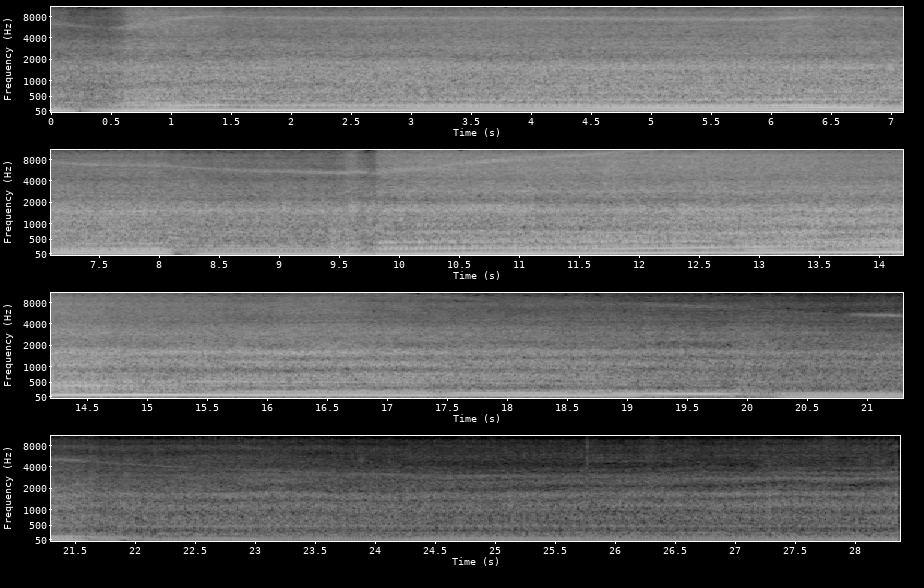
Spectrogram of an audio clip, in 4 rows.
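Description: Big turbocharged diesel engine of a large wheeled work machine pulling away under power, its note stepping up and down with the revs and a high turbo whistle rising and falling over it. The sound drops off sharply about 21 seconds in as the machine drives away.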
